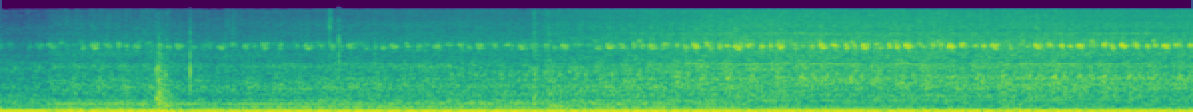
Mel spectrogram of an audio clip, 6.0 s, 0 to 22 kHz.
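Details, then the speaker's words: Chevrolet C5 Corvette Z06 with a built 383 stroker, Flowmaster exhaust and Vortec Power Duct intake, at idle: a steady high-pitched chirp rides over a deep rumbling V8 idle; a slipping accessory belt is chirping. "So I'm sure you guys can hear it a little bit. Got Flowmasters, you might hear a bit of a low. Belts chirping."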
